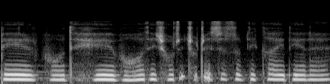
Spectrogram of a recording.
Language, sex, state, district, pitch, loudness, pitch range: Hindi, female, Uttar Pradesh, Hamirpur, 225 Hz, -14 LUFS, 220-230 Hz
